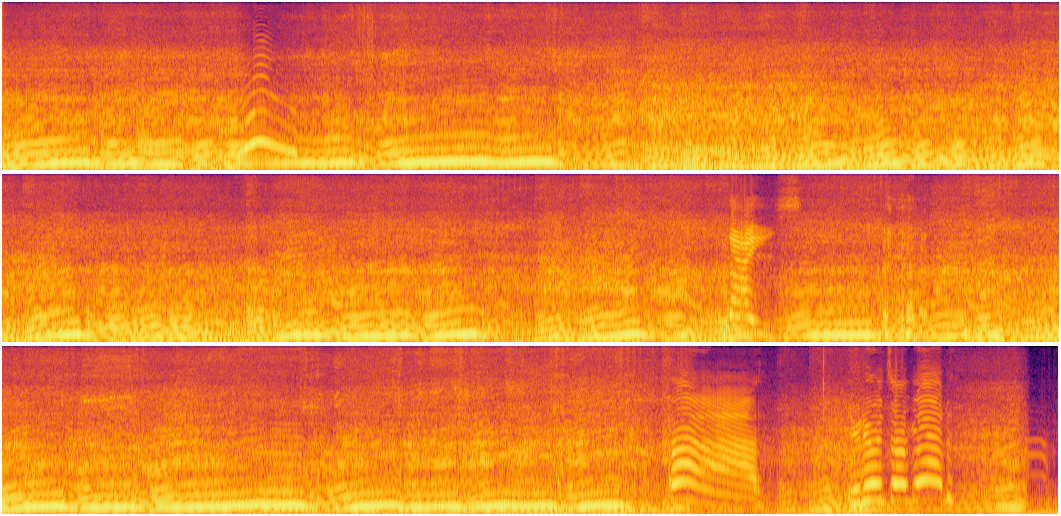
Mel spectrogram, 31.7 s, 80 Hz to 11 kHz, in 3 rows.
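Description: Ski-Doo snowmobile's 850 two-stroke engine revving up and down as the throttle is worked through deep powder, its pitch rising and falling every second or two. It drops off briefly about two-thirds of the way through and turns uneven near the end.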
